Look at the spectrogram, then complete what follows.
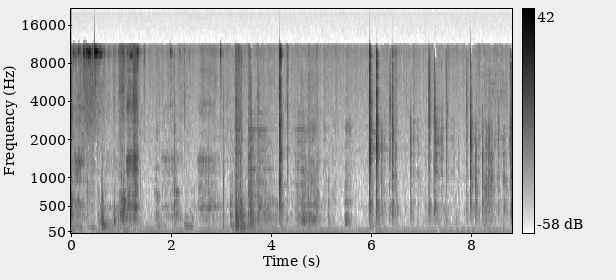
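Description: Irregular clicks, knocks and rustling from a Grob Astir glider's cockpit as the control stick and levers are worked during pre-flight checks.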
